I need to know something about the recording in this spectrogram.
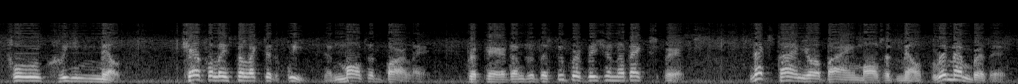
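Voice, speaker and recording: Animated vintage radio announcer man. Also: mid-range voice. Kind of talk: 1930s radio announcing and sponsor pitch. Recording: muffled, noisy 1930s radio recording.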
